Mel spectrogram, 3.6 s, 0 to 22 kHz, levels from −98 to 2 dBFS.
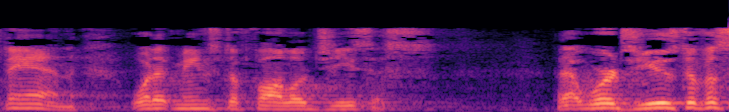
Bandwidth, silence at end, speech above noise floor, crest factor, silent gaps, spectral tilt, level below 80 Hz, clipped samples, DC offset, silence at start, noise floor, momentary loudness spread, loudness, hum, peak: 8 kHz; 0 s; 36 dB; 20 dB; none; -4.5 dB/octave; -64 dBFS; under 0.1%; under 0.1%; 0 s; -60 dBFS; 16 LU; -25 LUFS; none; -6 dBFS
